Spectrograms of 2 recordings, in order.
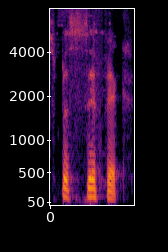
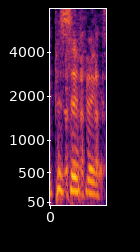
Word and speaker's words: Pacific: It's pronounced Specific Ocean. So. Oh, sorry, Pacific.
